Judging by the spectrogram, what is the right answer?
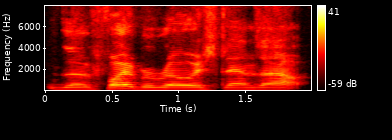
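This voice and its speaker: A man co-hosting a casual livestream taste test with a slightly high voice. He answers briefly and mumbles a little as he tries the food. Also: steady tone, unhurried, darkish tone. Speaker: co-host.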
